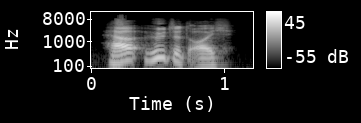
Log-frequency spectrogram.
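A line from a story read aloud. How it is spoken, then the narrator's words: Calling out. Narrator (German): rief einer aus dem Haufen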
